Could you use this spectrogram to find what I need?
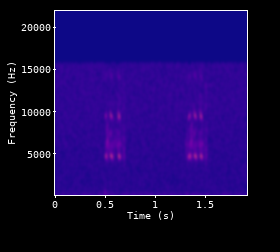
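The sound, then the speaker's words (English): Two short cricket chirps, each a quick trill of three or four high pulses, spaced about a second apart against a quiet, still background with no voices. “Crickets.”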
